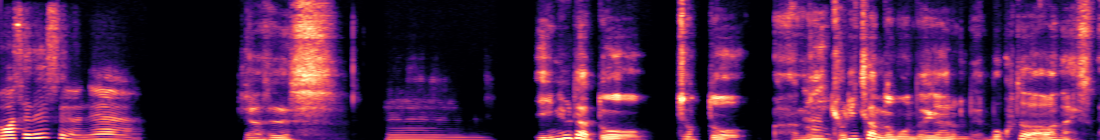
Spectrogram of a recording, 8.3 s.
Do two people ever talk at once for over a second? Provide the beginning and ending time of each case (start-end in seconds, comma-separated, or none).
none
